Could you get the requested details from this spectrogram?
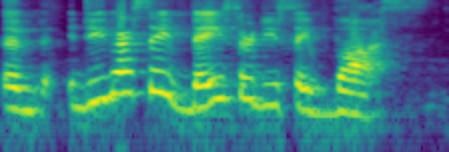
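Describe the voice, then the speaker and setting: Chatty higher-pitched woman auction host. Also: lively intonation, quick pace. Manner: chatty, enthusiastic, thinks aloud while showing items. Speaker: live-stream reseller auctioning finds. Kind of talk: casual live-stream selling chat.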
